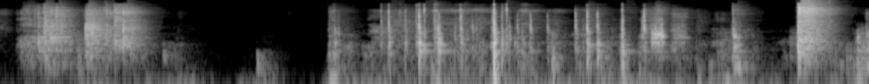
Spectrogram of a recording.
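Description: Camera handling noise: a soft rustle in the first second, then, after a short pause, a run of irregular light clicks and taps for about three seconds.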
